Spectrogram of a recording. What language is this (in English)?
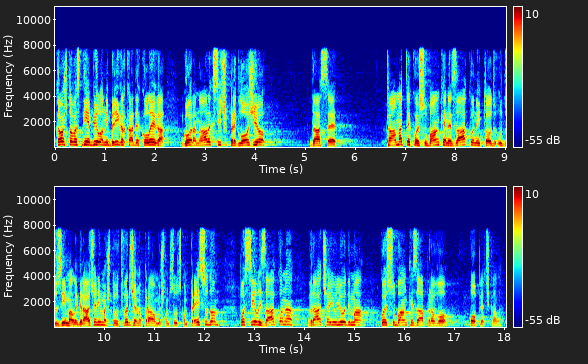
Croatian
